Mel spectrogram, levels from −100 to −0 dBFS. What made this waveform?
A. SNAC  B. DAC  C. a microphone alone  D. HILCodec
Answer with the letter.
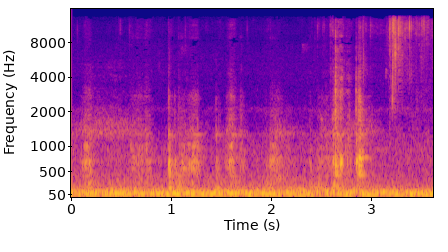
C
